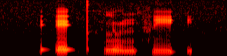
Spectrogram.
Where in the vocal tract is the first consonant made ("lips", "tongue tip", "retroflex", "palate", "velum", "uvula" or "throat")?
throat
